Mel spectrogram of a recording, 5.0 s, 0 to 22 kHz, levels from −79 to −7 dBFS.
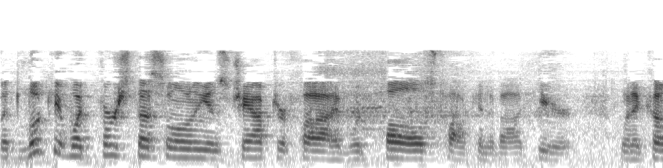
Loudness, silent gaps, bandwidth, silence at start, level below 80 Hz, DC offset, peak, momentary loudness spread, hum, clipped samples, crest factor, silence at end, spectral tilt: -25 LUFS; none; 7.6 kHz; 0 s; -72 dBFS; under 0.1%; -8 dBFS; 13 LU; none; under 0.1%; 20 dB; 0 s; -0.5 dB/octave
